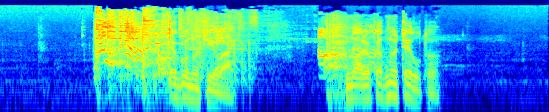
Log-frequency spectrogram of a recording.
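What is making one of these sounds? An elderly woman shouts angrily.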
